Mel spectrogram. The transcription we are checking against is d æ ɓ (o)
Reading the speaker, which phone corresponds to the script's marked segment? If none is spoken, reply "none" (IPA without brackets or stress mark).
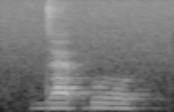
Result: o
